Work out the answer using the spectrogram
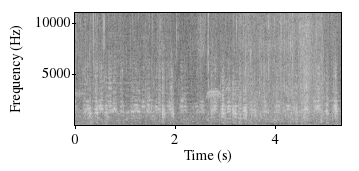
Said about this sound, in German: Da ist ein kleiner See mit Enten.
